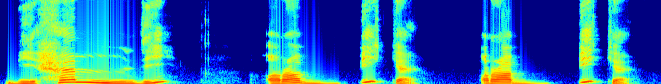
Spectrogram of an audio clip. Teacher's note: On emphatise le ra, parce que fatha. On double le ba, et on prononce le ka tout à fait normalement, un seul temps, et maftouh.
